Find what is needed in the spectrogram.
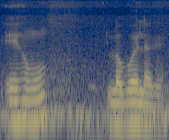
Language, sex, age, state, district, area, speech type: Assamese, male, 30-45, Assam, Charaideo, rural, spontaneous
